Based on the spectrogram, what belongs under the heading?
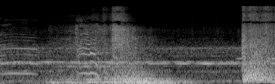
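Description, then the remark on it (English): Sadie's classroom desk, shoved over the top of the stairs, tumbles down to the next landing in a run of loud, booming thuds and splintering crashes, ending with one more sudden heavy impact, all over a steady, faint high hum. “The crashing was like music as the desk fell to the next landing.”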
